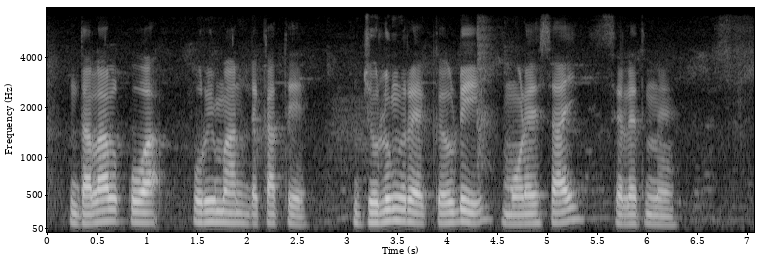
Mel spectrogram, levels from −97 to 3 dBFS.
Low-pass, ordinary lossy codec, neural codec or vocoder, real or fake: 7.2 kHz; none; none; real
